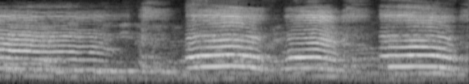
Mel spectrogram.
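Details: Baby crying after vaccine shots: repeated loud cries in bursts with short gasping breaths between, ordinary distress crying.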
